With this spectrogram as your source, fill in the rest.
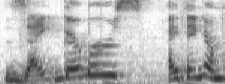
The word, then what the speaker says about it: Zeitgebers: These internal factors are called Zeitgebers. I think I'm pronouncing it right.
